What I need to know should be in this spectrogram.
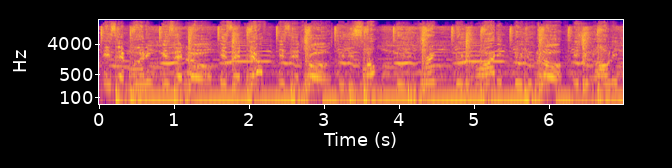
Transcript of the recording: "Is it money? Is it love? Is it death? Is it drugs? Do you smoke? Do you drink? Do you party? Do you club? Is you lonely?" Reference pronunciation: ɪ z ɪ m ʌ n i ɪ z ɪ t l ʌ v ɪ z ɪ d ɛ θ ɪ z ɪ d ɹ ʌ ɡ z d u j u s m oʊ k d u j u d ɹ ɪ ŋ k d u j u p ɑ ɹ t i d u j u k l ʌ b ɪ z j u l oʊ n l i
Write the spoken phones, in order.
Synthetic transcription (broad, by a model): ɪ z ɪ m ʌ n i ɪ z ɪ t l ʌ ɪ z ɪ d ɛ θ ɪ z ɪ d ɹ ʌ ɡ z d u j u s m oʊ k d u j u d ɹ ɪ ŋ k d u j u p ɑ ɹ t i d u j u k l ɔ ɪ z j u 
